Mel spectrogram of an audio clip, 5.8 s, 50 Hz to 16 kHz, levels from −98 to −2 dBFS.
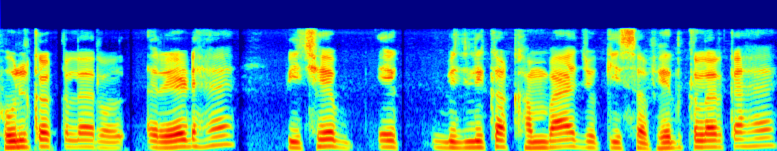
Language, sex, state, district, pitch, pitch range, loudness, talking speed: Hindi, male, Jharkhand, Ranchi, 155 Hz, 140-165 Hz, -16 LUFS, 175 wpm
